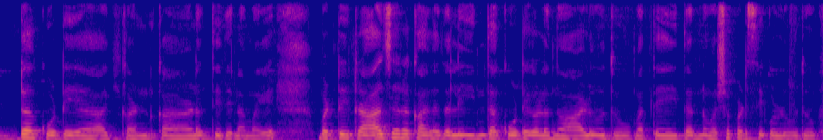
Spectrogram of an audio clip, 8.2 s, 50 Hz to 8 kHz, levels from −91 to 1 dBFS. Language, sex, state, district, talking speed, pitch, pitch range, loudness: Kannada, female, Karnataka, Gulbarga, 115 wpm, 180 Hz, 170-190 Hz, -44 LUFS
